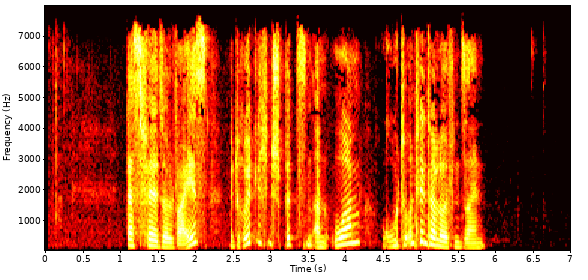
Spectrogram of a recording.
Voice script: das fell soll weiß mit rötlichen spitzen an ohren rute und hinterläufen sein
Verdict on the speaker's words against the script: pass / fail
pass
